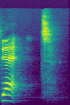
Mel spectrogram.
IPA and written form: det (Debt)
